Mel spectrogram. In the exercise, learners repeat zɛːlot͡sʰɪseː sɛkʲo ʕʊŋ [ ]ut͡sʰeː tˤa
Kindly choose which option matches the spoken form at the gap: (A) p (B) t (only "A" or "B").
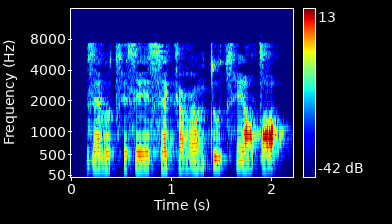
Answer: B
